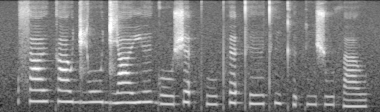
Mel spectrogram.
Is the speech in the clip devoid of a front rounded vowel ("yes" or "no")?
yes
